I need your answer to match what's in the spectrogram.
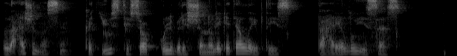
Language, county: Lithuanian, Kaunas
